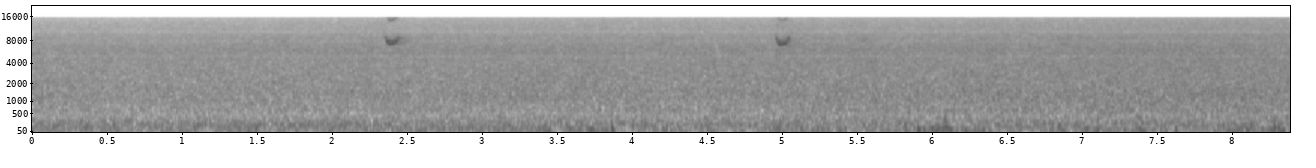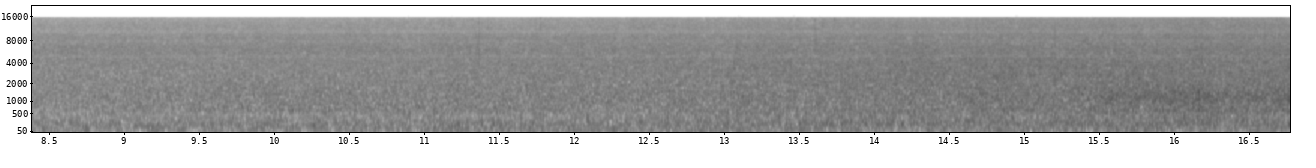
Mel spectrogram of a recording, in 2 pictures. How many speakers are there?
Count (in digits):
0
